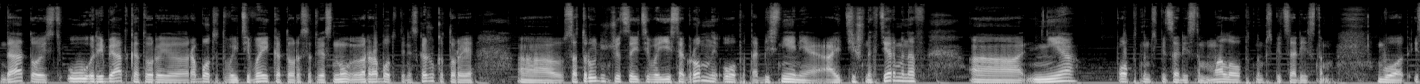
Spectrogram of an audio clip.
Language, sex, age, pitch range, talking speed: Russian, male, 20-39, 105-130 Hz, 145 wpm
